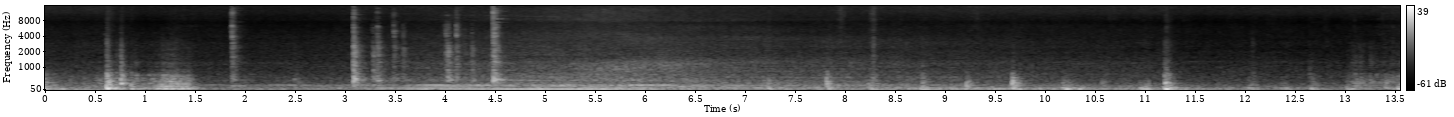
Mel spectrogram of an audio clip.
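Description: Hand-held oil syringe pushing gear oil through its hose into the fill hole of a Mercedes Sprinter manual gearbox. Scattered sharp clicks and knocks from the syringe and hose being handled, with a longer low rough sound in the middle.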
